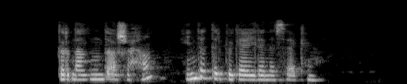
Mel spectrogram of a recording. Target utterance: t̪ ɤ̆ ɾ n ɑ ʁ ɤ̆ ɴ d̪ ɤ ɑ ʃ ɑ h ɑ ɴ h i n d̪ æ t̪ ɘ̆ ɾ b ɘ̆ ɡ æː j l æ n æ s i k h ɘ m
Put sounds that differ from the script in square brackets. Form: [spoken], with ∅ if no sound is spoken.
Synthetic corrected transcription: t̪ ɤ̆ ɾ n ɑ ʁ ɤ̆ ɴ d̪ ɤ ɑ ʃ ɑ h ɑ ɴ h i n d̪ æ t̪ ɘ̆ ɾ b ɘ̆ ɡ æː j l æ n æ s [æ] k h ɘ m

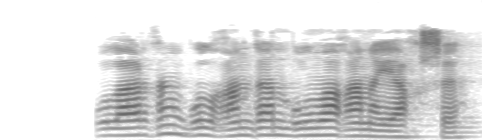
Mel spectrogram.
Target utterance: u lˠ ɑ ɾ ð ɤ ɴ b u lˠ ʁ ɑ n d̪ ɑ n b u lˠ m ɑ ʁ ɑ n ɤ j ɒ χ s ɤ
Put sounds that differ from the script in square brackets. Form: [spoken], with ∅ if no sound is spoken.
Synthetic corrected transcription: u lˠ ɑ ɾ ð ɤ ɴ b u lˠ ʁ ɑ n d̪ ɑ n b u lˠ m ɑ ʁ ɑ n ɤ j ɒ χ [ʃ] ɤ

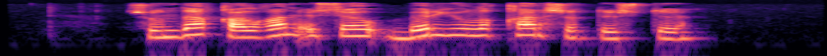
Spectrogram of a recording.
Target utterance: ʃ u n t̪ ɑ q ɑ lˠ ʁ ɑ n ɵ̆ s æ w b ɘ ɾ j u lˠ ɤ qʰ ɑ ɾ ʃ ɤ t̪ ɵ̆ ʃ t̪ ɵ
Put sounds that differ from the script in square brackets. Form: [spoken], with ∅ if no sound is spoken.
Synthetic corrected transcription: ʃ u n [d̪] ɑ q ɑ lˠ ʁ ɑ n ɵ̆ s æ w b ɘ ɾ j u lˠ ɤ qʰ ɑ ɾ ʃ ɤ t̪ ɵ̆ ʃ t̪ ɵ

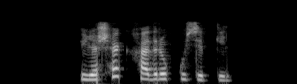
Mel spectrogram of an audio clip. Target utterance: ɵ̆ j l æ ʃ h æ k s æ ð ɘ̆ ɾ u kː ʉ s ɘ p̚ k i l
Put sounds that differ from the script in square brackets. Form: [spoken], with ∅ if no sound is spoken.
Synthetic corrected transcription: ɵ̆ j l æ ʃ h æ k [χ] æ ð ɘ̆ ɾ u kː ʉ s ɘ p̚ k i l

